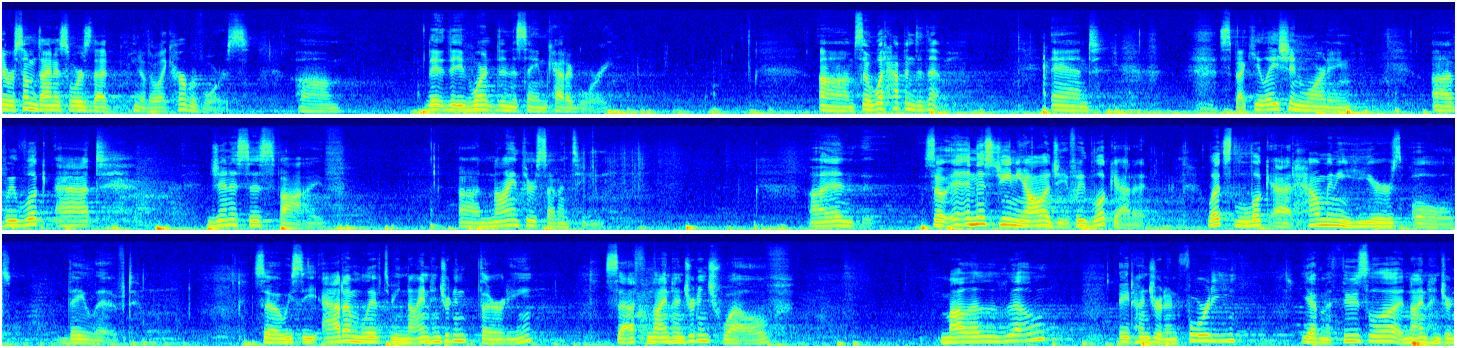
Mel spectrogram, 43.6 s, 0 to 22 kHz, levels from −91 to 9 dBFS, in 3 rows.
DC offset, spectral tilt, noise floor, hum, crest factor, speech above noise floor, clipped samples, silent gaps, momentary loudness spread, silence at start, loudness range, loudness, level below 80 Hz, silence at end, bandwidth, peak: under 0.1%; -5.5 dB/octave; -53 dBFS; none; 22 dB; 27 dB; under 0.1%; none; 19 LU; 0 s; 9 LU; -28 LUFS; -38 dBFS; 0 s; 17 kHz; -6 dBFS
